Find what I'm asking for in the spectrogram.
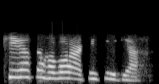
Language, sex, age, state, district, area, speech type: Assamese, female, 45-60, Assam, Dibrugarh, rural, conversation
